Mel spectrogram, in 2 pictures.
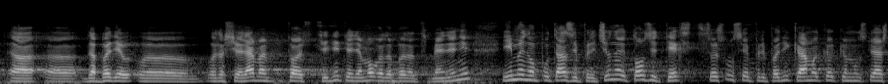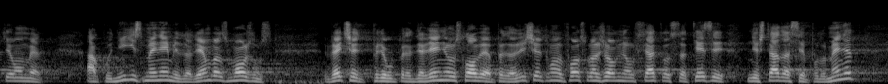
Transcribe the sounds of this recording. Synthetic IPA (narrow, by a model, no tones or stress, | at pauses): d̪ɐbɤd̪ɛ | ɾɐsʃiɾʲavɐnt̪ɔɛst̪t̪sɛnit̪ɛnɛmɔɡəd̪ɐbɤd̪ət̪smɛnɛni | imɛnːopot̪azipɾit͡ʃinəɛt̪ɔzit̪ɛkst̪fsɤʃnossɛpɾipɐnikamɐkəkɐmnɐt̪st̪ojaʃt̪ijəmomɛnt̪ | ɐkoniɛizmɛnɛmid̪ɐd̪ɛmvɐzmɔʒnost̪ | vɛt͡ʃɛpɾiopɾɛd̪ɛlɛniʊslˠɔvijəpɾinɐlit͡ʃiɛt̪onɐfɔsmɐʒɔvnʲiʊpst̪ojat̪ɛlˠsɐt̪ɛzi | nɛʃt̪ad̪ɐsɛpɾomɛnʲət̪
